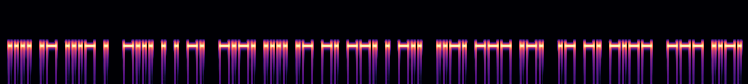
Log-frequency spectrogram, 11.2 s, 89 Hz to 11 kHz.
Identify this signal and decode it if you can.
Morse code, heard as a keyed tone, about 25 wpm, 800 Hz. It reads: HAVE BEEN CHANGED FOR ANY OF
